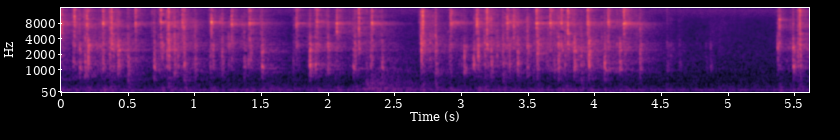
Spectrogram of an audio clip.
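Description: Fingertips of both hands type rapidly on a full-size black plastic AUKEY KM-G6 mechanical keyboard with RGB backlight, fitted with Outemu blue switches and rubber O-rings and resting on a desk mat. Dense, fast key clicks with bright, crisp transients pile up continuously over a steady low hum, easing slightly before a final burst of keystrokes.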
